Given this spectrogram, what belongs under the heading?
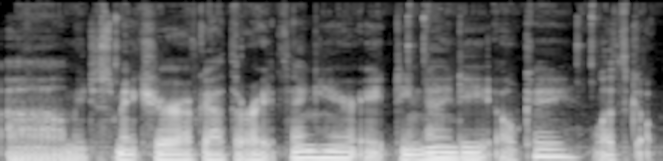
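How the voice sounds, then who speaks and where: A male gaming host speaks in a very low, gravelly voice, worn by a sore throat and a cold. His delivery is low-energy and unhurried as he casually narrates results from a simulated golf tournament. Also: wildly swooping pitch, dark tone, slight background noise. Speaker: host of a sports gaming channel.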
